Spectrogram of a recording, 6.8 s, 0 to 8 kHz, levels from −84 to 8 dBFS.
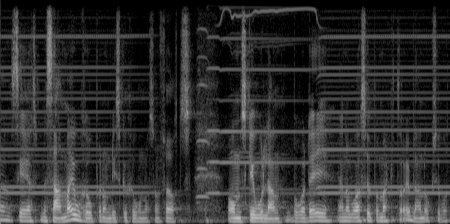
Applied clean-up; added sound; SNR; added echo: none; Harmonica; 16 dB; none.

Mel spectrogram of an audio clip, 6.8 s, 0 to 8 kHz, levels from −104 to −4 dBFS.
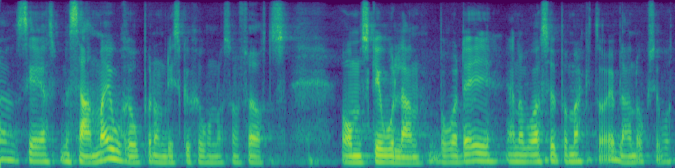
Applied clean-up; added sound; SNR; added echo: neural mask model Resemble Enhance denoiser.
